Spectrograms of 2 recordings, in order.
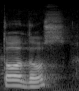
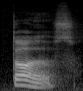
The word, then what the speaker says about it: todos: Por ejemplo, en la palabra todos, cuando estamos hablando en una conversación normal, la D casi no suena. Todos, todos.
